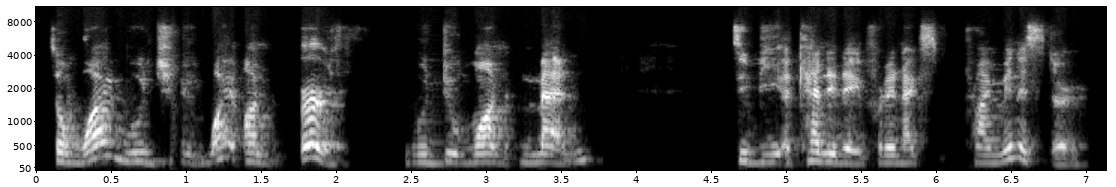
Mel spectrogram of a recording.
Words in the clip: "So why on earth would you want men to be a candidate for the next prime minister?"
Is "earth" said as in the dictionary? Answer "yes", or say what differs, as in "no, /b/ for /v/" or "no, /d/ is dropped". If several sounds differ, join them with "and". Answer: yes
